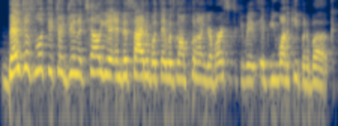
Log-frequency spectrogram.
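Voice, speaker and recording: A woman with a high, bright and forceful voice hosts an informal live stream. She speaks with emphasis and conviction, repeating key phrases as she urges her listeners along. Her delivery is conversational and impassioned. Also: very fast. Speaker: live-stream host reading and answering audience comments.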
